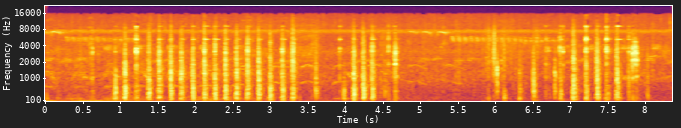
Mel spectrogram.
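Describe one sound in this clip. A hand tool scrapes and chips at rotten wood in quick, rapid strokes.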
